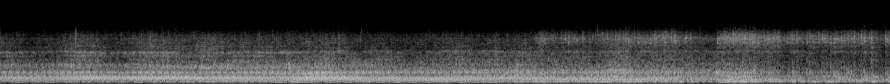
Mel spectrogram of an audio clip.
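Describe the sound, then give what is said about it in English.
A propeller airplane engine drones loudly and steadily throughout, its rough, throbbing hum running slightly uneven with motor trouble as the plane flies over the Indian Ocean toward Australia, with no voices over it. “We've got motor trouble. Hey, you mean this airplane's going to let us down in the middle of the Indian Ocean?”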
